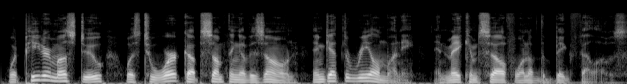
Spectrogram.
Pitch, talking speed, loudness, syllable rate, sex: 110 Hz, 240 wpm, -16 LUFS, 5.7 syllables/s, male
